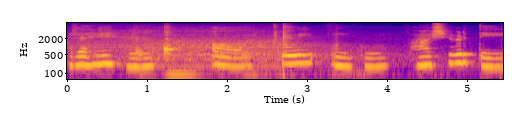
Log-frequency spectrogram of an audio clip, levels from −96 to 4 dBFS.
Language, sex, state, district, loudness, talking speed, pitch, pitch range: Hindi, female, Bihar, Kaimur, -18 LUFS, 75 wpm, 210 Hz, 190-235 Hz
